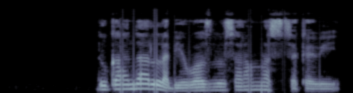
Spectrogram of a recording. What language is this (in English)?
Pashto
